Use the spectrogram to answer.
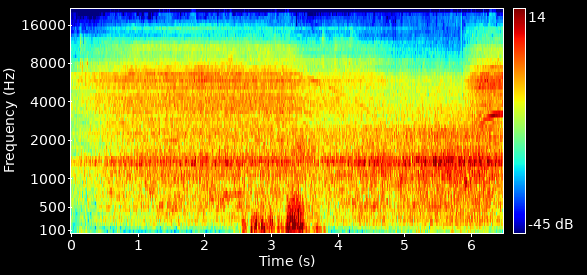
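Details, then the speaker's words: Cochlear implant surgery demonstration in an ear with pure sensorineural hearing loss: steady high whine of an otologic drill with a brief lower grinding burst on bone, as a diamond burr widens the posterior tympanotomy after a cortical mastoidectomy. "So I am widening the posterior tympanotomy, can see."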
